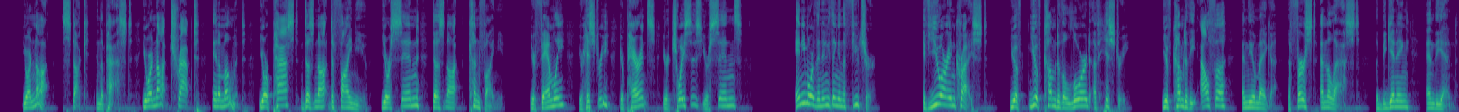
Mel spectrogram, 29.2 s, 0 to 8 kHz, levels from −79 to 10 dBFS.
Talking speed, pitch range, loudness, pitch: 160 wpm, 120-175 Hz, -22 LUFS, 135 Hz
